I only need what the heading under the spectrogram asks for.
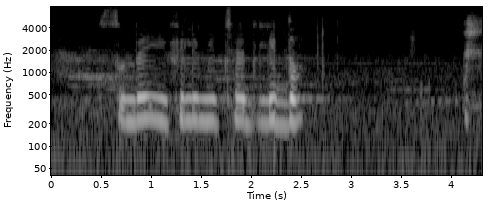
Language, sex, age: Venda, female, 21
